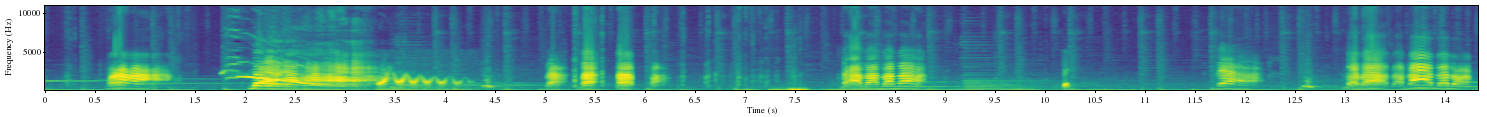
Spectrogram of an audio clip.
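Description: Background music with short bursts of high, squawky cartoon-voice gibberish from a puppet character, one of them a long falling glide about two seconds in.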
